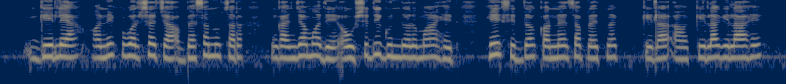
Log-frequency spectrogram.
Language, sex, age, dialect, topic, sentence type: Marathi, female, 46-50, Varhadi, agriculture, statement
